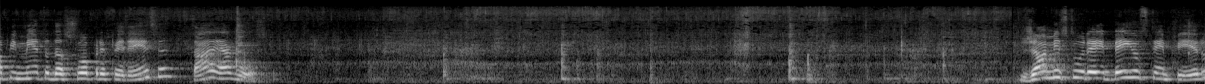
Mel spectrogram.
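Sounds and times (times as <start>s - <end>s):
chicken sizzling in a pot: 0.0s - 12.0s
wooden spoon knocking and scraping pot: 7.3s - 9.7s.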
